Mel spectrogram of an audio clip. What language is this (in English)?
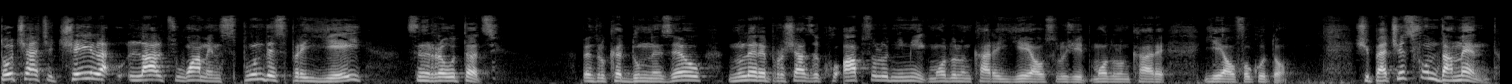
Romanian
